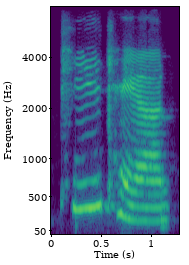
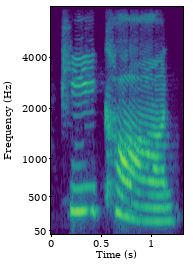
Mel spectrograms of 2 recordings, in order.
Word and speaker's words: pecan: furious debate going on there's actually four ways to pronounce pecan okay but i don't say pecan that yeah so you can say pee can pee con pecan or pecan so it's like all about where you place the emphasis and none of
